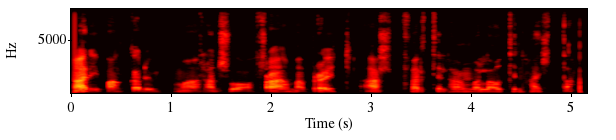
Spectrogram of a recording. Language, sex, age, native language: Icelandic, male, 20-29, Icelandic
